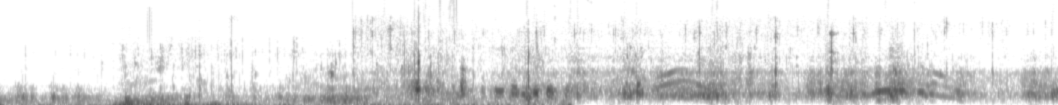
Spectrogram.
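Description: Muffled underwater sound picked up by a camera in its housing just below the surface of shallow water: a low sloshing rumble in the first half that drops away about six seconds in, scattered clicks, and wavering, muffled voice-like tones in the second half.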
